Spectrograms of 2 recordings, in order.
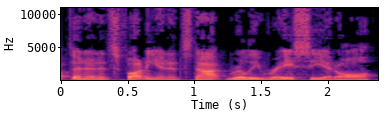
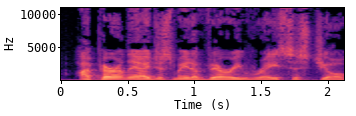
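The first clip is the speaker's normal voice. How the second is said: ordinary talk, nothing marked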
